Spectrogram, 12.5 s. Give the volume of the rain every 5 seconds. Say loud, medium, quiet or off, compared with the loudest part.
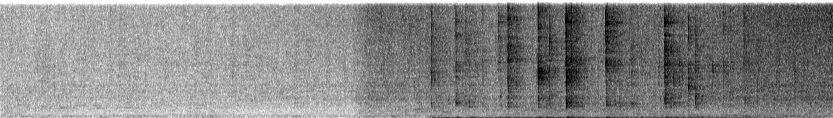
quiet, medium, loud.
